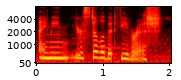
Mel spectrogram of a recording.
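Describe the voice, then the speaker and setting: An actress playing a caring, proud young woman in a visual novel, earnest and gently scolding. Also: sits high, steady tone, normal speed, creaky. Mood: concerned. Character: caring, proud young woman, fussing over her friend. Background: music.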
